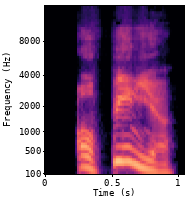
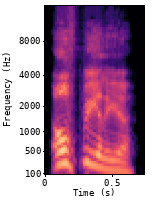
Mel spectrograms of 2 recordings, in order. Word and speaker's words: Ophelia: Torrential downpour facing not only the Washington Commanders, but Tropical Storm Ophelia or Ophelia. Is that her name? Ophelia? Ophelia. My bad. I got your name wrong.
